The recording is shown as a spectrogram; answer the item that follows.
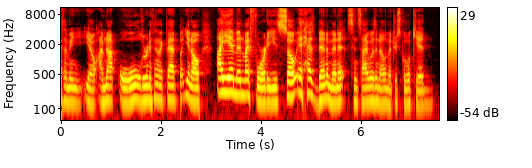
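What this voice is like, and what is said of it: American accent. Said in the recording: “If you can't tell by my accent, obviously, I'm from the U.S.”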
